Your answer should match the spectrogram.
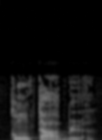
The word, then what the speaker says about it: comptable: And then, strangely, this P is not pronounced. Un comptable, all right?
